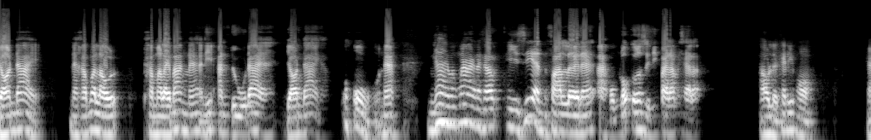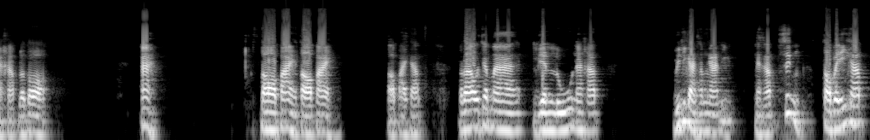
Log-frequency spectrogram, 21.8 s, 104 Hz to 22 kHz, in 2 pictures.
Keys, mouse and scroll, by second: 0.1 click, 0.7 click, 1.2 click, 1.7 click, 2.2 click, 2.6 click, 3.1 click, 3.5 click, 6.4 middle click, 6.8-7.5 scroll down 1, 7.3 space, 7.8 click, 9.2 Delete, 10.2 click, 10.5 scroll up 1, 11.0 middle click, 11.0-11.5 scroll up 2, 11.4 click, 13.4 middle click, 13.8-14.1 scroll down 1, 14.7 drag, 15.4 click.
